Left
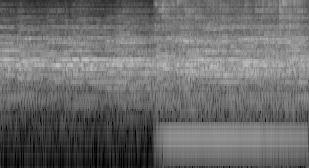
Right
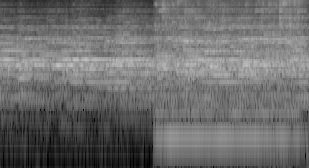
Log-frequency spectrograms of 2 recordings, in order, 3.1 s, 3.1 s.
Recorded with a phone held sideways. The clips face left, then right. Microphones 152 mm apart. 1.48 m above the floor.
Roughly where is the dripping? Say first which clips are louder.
Even; right.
